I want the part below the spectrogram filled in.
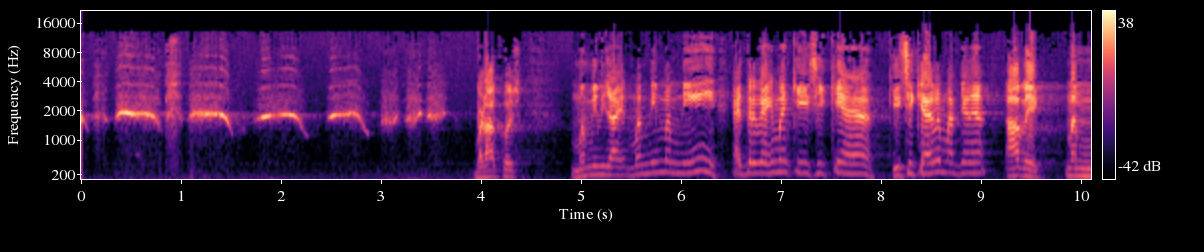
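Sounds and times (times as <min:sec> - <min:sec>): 
person whistling a tune: 0:00.0 - 0:03.7
speech: 0:03.9 - 0:10.0.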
